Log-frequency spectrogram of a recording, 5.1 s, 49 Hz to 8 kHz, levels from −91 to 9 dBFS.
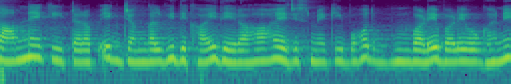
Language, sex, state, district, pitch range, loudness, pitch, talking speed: Hindi, female, Bihar, Madhepura, 195-220 Hz, -16 LUFS, 200 Hz, 200 wpm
